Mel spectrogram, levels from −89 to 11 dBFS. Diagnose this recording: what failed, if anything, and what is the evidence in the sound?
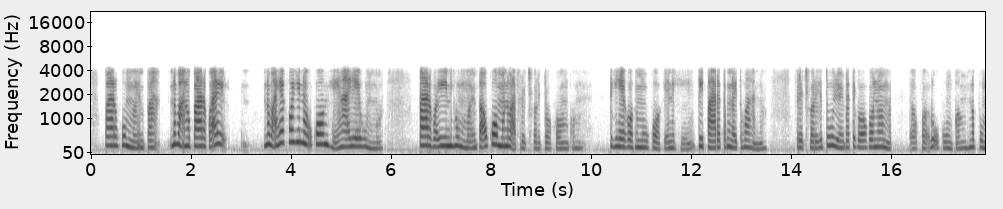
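Opus voice compression throughout, at the codec stage. Nothing sounds above 4.3 kHz. The speech is muffled and hoarse, which fits narrowband SILK near 8 kbps.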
